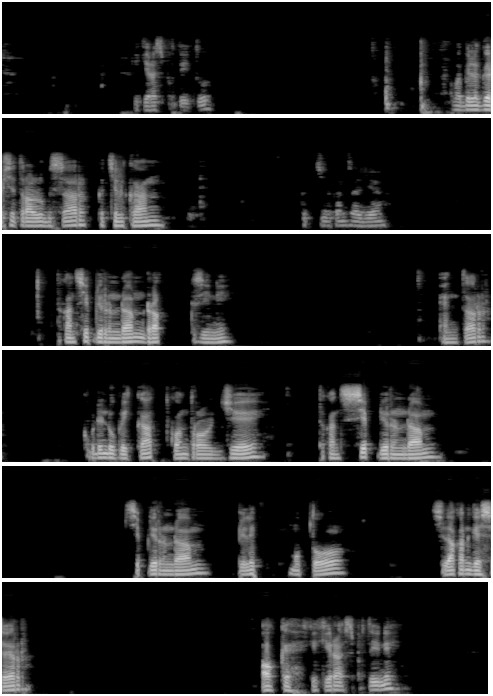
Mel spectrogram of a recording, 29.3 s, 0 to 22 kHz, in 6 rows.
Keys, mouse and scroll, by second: 6.1 ctrl+t, 16.4 ctrl+j.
